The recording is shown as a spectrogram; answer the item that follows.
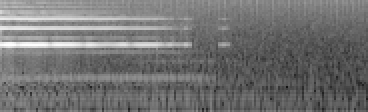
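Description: Intro music ending on a single bright bell-like chime that strikes at once and rings out, fading away within about a second.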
